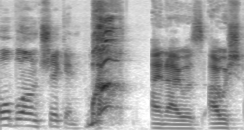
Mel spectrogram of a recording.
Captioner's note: clucks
